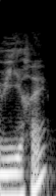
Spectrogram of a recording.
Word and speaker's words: irais: Tu irais. Same thing here, final S not pronounced. Tu irais.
